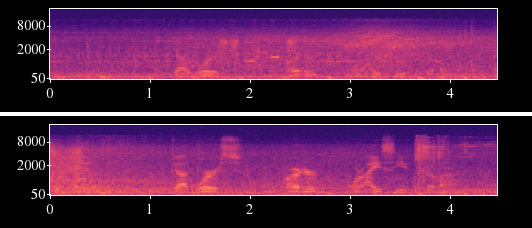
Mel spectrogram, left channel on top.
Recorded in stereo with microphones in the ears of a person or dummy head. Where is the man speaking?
65° right (ahead or behind); by 4.2 s 50° right (ahead or behind).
